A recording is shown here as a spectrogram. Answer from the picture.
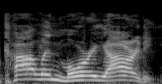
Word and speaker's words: Colin Moriarty: Now, late last week, reports came out specifically from Colin Moriarty, that's how you say his name, that Concord cost Sony $400 million.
